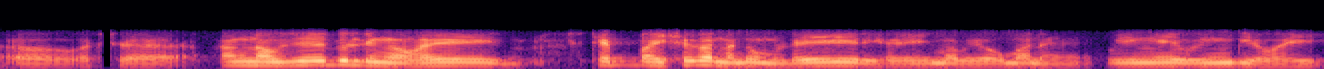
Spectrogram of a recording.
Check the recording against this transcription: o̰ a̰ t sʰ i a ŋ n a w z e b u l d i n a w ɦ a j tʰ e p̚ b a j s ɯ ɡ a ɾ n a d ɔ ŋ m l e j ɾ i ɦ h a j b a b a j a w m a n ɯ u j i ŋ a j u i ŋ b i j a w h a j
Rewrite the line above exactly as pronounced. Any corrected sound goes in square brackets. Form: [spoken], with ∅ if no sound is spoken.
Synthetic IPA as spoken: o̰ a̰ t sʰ [a] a ŋ n a w z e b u l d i [ŋ] a w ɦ a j tʰ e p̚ b a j s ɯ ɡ a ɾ n a d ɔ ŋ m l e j ɾ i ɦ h a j [m] a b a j a w m a n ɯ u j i ŋ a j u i ŋ b i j a w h a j

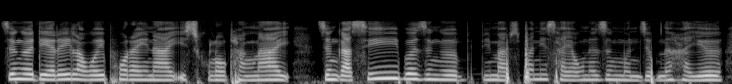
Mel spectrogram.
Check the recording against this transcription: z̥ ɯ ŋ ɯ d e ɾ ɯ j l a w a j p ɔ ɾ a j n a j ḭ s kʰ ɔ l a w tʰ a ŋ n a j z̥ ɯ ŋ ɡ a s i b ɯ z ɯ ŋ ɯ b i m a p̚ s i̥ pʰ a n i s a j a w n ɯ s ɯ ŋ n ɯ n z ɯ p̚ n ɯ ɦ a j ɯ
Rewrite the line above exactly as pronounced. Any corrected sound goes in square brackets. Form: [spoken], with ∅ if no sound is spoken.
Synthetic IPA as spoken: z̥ ɯ ŋ ɯ d e ɾ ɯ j l a w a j [pʰ] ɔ ɾ a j n a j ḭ s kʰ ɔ l a w tʰ a ŋ n a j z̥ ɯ ŋ ɡ a s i b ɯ z ɯ ŋ ɯ b i m a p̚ s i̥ pʰ a n i s a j a w n ɯ [z] ɯ ŋ [m] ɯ n z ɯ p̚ n ɯ ɦ a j ɯ

